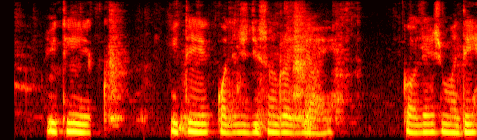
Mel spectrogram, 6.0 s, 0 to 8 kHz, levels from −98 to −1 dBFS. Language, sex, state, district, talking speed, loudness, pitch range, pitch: Marathi, female, Maharashtra, Dhule, 100 wpm, -27 LUFS, 175-200 Hz, 180 Hz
